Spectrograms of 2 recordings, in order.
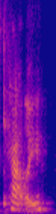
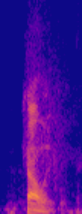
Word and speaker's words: Callie: Is it Callie? It's Callie. Callie. Okay. Yeah, people pronounce it different ways.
